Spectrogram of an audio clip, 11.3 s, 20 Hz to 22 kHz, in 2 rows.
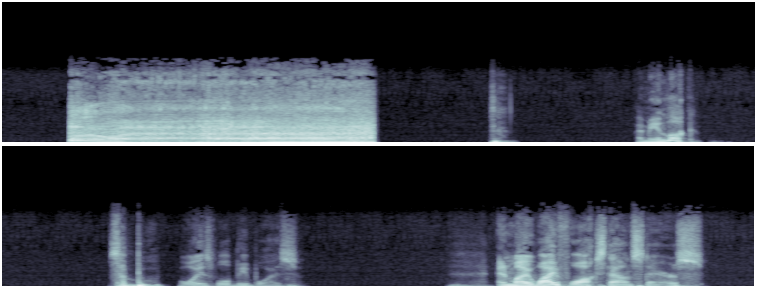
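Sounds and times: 
person imitating a groan while riding an exercise bike: 0:00.5 - 0:02.8
short grunt: 0:00.5 - 0:02.8
speech: 0:04.8 - 0:05.2, 0:06.5 - 0:08.0, 0:09.4 - 0:11.0.

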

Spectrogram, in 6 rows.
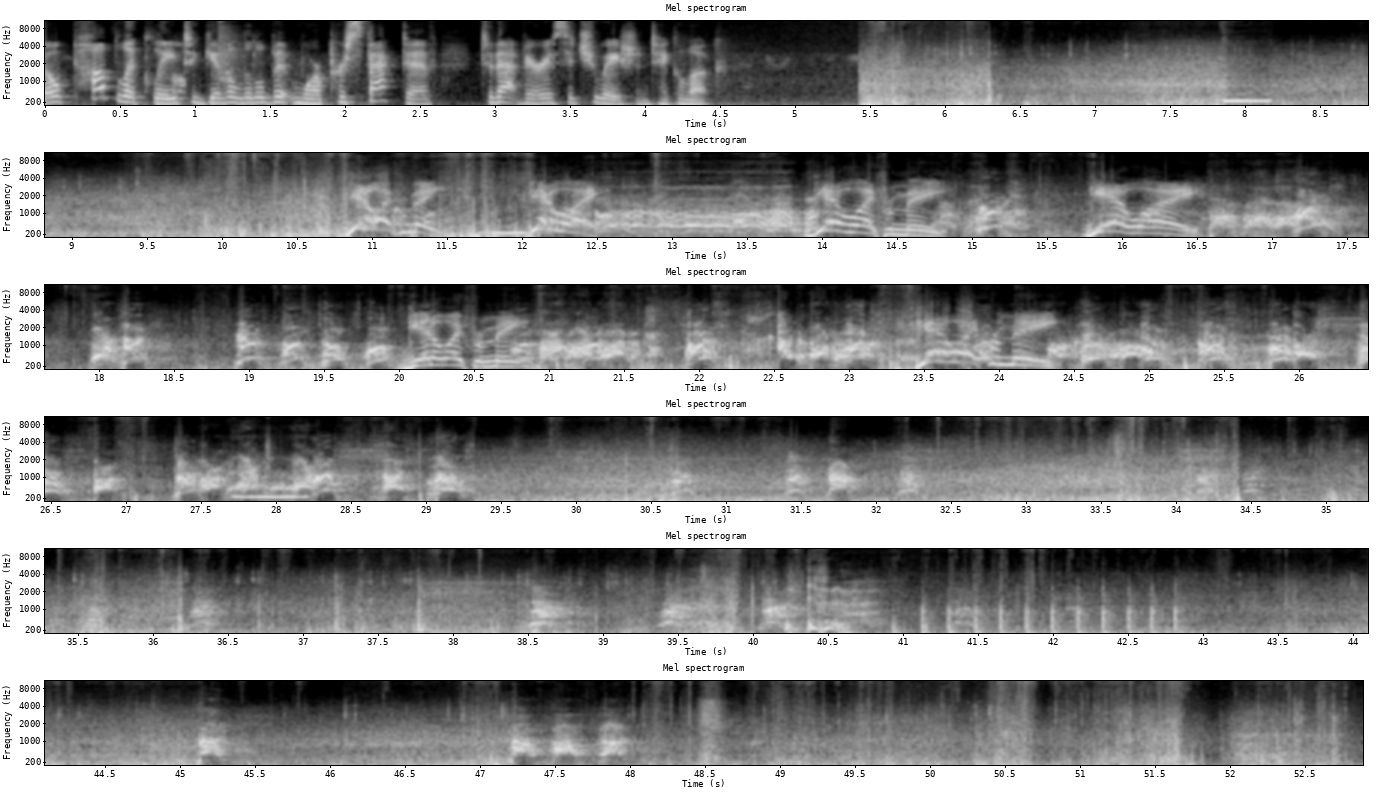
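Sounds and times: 
speech: 0:00.0 - 0:04.7, 0:11.1 - 0:26.8, 0:27.7 - 0:29.4
wind buffeting the microphone: 0:05.3 - 0:41.2, 0:41.8 - 0:52.8
several dogs barking aggressively: 0:10.7 - 0:42.9, 0:44.4 - 0:50.6.

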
